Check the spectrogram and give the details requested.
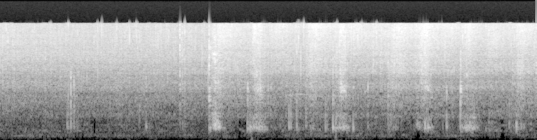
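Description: Crocodile meat stir-frying in hot oil, sizzling steadily. From about three seconds in, a utensil stirs and scrapes through it in repeated strokes.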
